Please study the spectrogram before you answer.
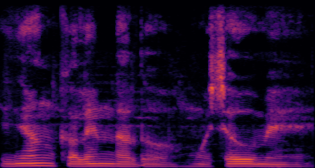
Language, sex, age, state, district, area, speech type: Santali, male, 30-45, Jharkhand, East Singhbhum, rural, read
